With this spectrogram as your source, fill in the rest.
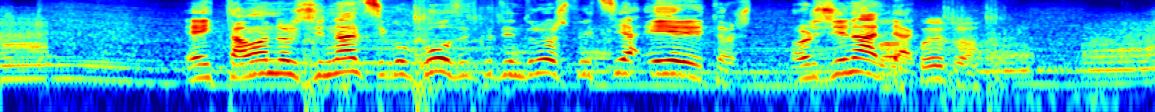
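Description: Tyres squeal on the road.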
